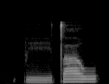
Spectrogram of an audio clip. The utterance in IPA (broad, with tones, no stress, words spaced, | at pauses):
piː˧t̪ɐ˥w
